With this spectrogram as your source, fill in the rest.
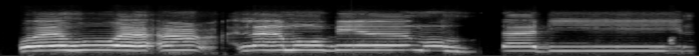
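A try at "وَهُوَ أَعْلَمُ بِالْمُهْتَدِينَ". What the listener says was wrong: Wa, wanya dibuka. Wa, buka. Lidahnya relax. Wah, wah, dibuka ruang mulutnya.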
